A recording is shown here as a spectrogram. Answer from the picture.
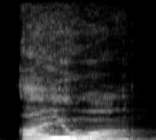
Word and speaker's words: Iowa: Iowa. Iowa. Stress on the first syllable. I. Iowa.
